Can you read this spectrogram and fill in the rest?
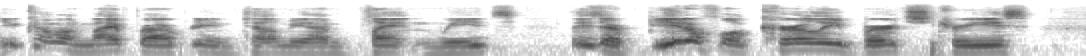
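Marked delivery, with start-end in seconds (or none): none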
